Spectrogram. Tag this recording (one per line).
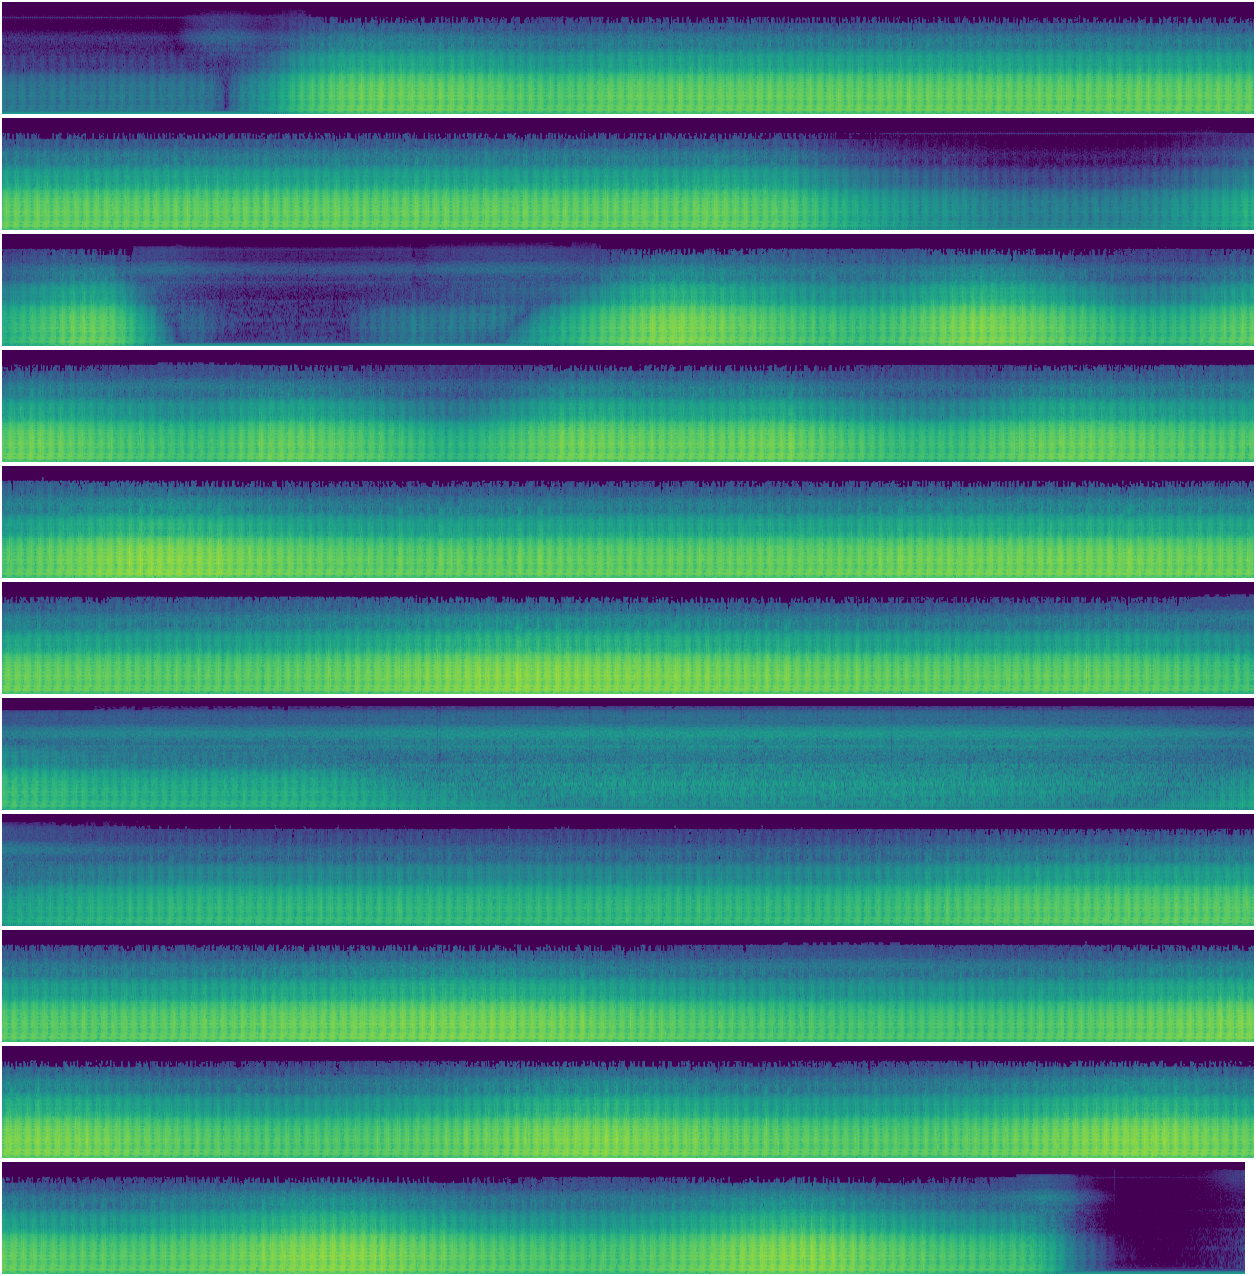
hum
transformer
electromagnetic
electric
